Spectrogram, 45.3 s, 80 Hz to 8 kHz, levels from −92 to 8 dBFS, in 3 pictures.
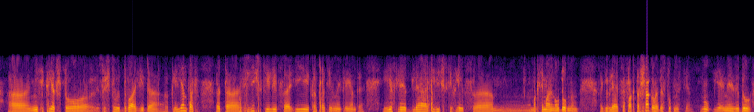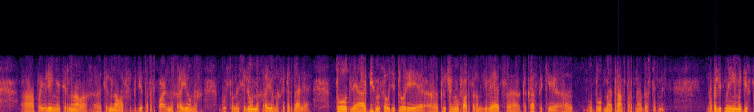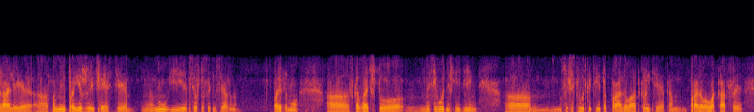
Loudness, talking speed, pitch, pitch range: -20 LUFS, 105 wpm, 125 Hz, 120-140 Hz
